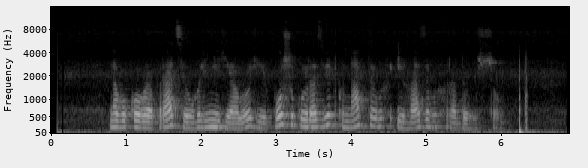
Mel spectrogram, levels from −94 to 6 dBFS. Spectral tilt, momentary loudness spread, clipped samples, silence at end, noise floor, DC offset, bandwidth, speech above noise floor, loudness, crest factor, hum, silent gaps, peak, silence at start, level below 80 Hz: -8 dB/octave; 13 LU; under 0.1%; 0.1 s; -64 dBFS; under 0.1%; 11 kHz; 24 dB; -41 LUFS; 18 dB; none; none; -22 dBFS; 0.05 s; -56 dBFS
